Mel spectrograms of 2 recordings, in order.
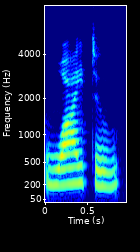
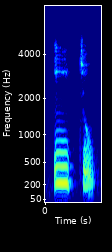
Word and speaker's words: y: to and you so the letter Y in Spanish is the word and and it's pronounced like the English letter e so this is not y 2 this is e 2 and then it's used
